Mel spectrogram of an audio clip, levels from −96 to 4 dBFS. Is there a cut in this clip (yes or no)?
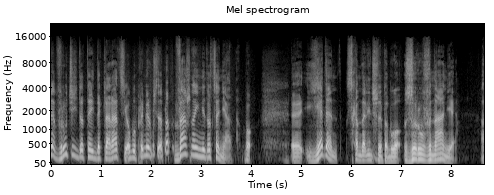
yes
